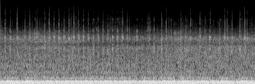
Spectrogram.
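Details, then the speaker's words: 1982 Honda CB900F four, warm, on Keihin FCR 35 carbs with mesh pod filters and a Vance and Hines exhaust, after a fresh valve job and carb sync. It restarts nicely into an even, deep idle with a low hum; audible intake suction noise; normal idle. "that's the sound of the fuel and air getting sucked into the engine and uh I set it off just so see that it does restart very nicely very happy with that"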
